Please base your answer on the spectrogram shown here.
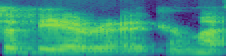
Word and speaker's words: Savira: mentioning is, is it Savria? You can talk if you want as well. You can quickly chime up. We're more Hello, it's Savira. It rhymes with Bagheera.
